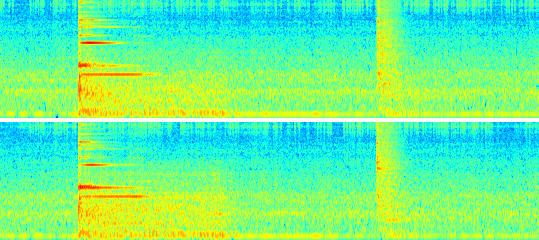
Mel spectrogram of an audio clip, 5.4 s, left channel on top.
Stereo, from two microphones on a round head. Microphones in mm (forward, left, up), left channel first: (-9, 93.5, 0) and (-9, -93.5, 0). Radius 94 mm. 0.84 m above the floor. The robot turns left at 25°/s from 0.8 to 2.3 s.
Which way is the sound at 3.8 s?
75° right (ahead or behind).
